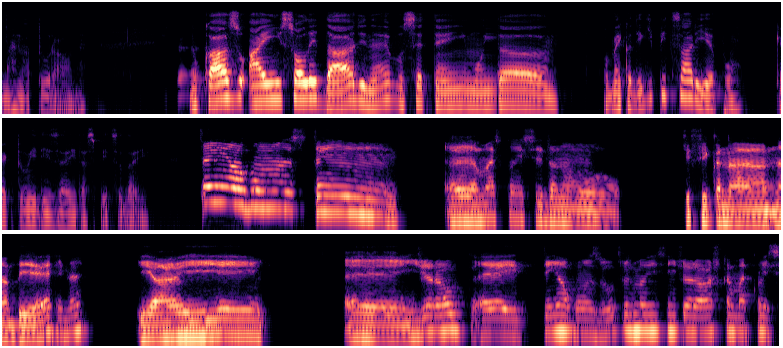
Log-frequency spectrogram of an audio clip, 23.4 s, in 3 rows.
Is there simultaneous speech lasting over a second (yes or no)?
no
